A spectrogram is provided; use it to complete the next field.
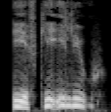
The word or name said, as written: efg-elev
